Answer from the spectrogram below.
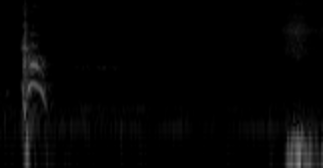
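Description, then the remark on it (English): A single sharp sneeze bursts out loud near the start, then a quiet stretch with a faint hum before a second short, noisy burst at the end. “Gesundheit. Don't worry about it.”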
